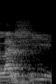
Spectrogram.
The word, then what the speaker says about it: Lachine: I Because, like how you pronounce that. Lachine.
